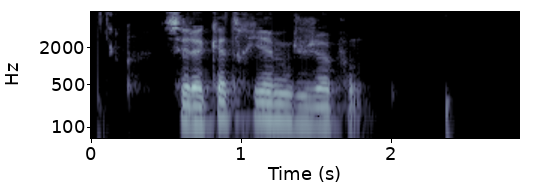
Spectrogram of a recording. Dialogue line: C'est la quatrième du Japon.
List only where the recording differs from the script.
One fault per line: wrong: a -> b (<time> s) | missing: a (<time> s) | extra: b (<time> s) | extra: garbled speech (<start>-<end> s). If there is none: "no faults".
no faults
